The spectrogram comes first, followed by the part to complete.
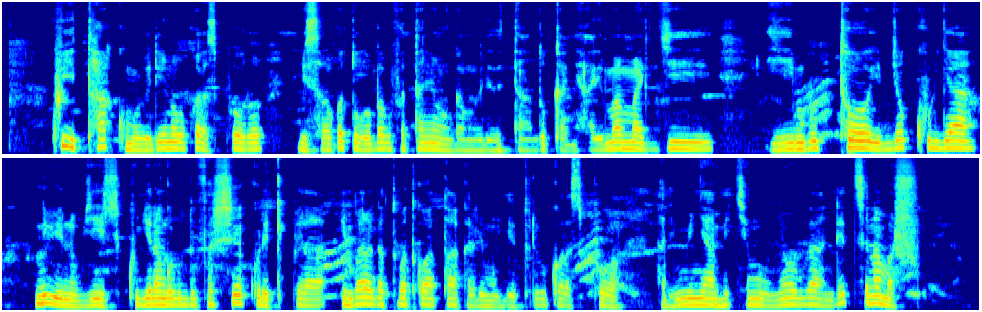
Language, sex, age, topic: Kinyarwanda, male, 18-24, health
